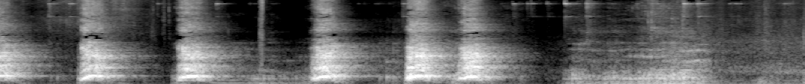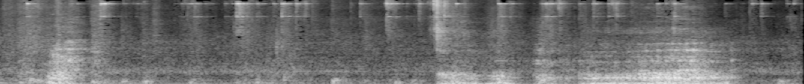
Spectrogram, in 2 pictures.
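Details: Great Dane reacting to a measuring tape with six sharp, hoarse barks in quick succession over three seconds, followed by softer scuffling and rustling sounds.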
